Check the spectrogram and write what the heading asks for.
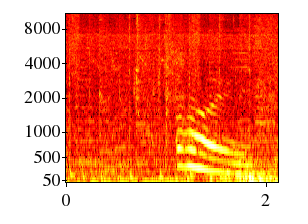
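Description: A woman's voice: one drawn-out wordless exclamation starting about a second in, sliding down in pitch for nearly a second.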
